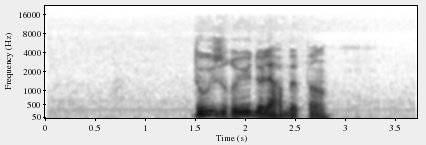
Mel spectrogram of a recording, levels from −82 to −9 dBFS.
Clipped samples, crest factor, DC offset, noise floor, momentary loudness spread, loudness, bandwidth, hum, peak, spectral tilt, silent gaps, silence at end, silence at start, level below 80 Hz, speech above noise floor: under 0.1%; 18 dB; under 0.1%; -52 dBFS; 11 LU; -15 LUFS; 14.5 kHz; 60 Hz at -35 dBFS; 0 dBFS; -7.5 dB/octave; none; 0.85 s; 1.5 s; -40 dBFS; 39 dB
